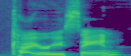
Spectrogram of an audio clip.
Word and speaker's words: Kairi Sane: Mandy Rose, Lita, Kairi Sane. Am I pronouncing that correctly?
